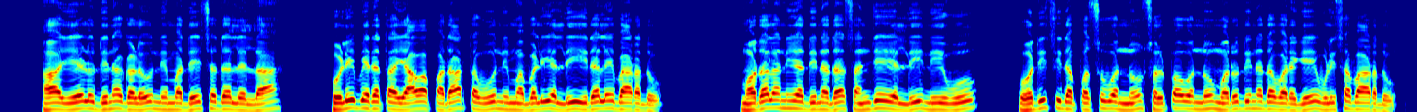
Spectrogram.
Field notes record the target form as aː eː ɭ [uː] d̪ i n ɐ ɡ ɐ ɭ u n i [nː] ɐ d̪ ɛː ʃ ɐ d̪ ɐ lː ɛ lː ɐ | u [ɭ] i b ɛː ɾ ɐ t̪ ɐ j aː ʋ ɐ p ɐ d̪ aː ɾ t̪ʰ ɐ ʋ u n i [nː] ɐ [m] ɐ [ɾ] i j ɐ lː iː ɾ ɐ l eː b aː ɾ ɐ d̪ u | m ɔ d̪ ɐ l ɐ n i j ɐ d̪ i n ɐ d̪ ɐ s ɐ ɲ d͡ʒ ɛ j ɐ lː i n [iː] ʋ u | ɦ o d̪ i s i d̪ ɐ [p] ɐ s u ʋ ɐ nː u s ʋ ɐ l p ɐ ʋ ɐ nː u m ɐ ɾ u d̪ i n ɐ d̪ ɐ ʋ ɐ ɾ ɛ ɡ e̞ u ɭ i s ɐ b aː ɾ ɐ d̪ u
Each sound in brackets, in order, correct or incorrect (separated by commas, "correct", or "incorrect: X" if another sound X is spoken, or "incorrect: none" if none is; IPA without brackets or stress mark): incorrect: u, incorrect: mː, correct, incorrect: mː, incorrect: b, incorrect: ɭ, correct, correct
